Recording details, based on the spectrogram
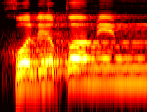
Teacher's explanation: nun mati jumpa dengan mim, idgham bi gunnah atau ma'a gunnah, dengung. Mim, tahan mimnya.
